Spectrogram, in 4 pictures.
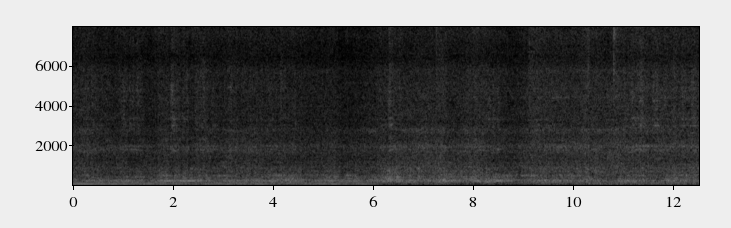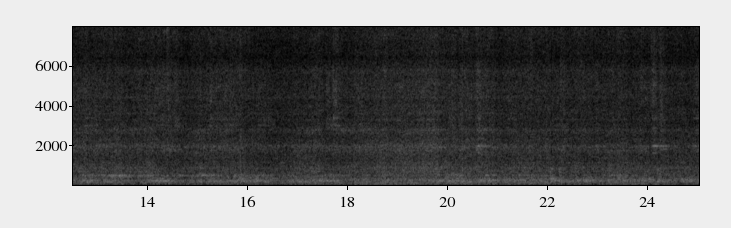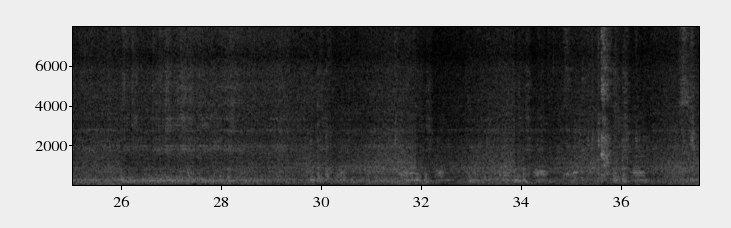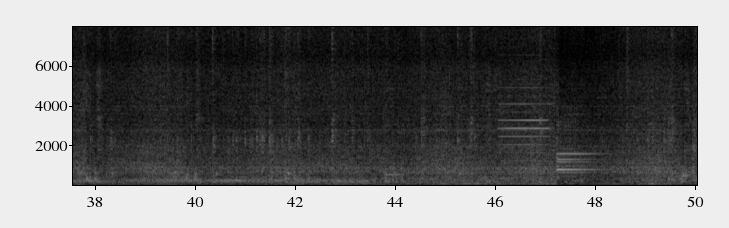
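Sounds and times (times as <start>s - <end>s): rail joint clatter: 0.0s - 4.7s, 31.3s - 50.0s
train wheels rumbling on rail: 0.0s - 50.0s.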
